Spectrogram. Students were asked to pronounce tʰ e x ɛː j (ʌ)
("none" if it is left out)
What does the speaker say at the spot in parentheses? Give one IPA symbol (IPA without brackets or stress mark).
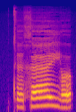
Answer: ə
